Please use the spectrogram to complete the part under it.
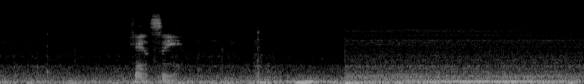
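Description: Strong wind buffets a vehicle driving through a West Texas dust storm, a steady low roar and rumble with engine drone growing heavier partway through, and a voice briefly speaking.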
